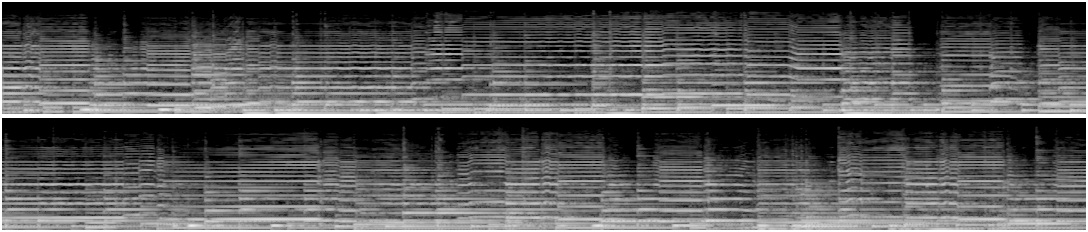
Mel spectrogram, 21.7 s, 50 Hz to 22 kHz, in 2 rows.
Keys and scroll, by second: 0.5 Delete, 1.1 ctrl+d, 1.2-2.1 typing, 3.1 5, 9.6 ctrl+c, 9.6 ctrl+v, 13.5 ctrl+c, 13.6 ctrl+v, 21.5 ctrl+c.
